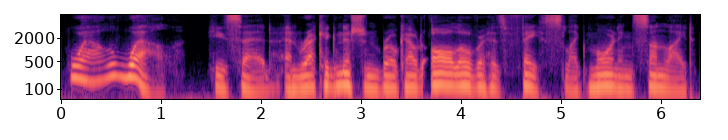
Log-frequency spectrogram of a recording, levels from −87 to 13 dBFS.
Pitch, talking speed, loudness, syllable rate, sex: 120 Hz, 140 wpm, -18 LUFS, 3.8 syllables/s, male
